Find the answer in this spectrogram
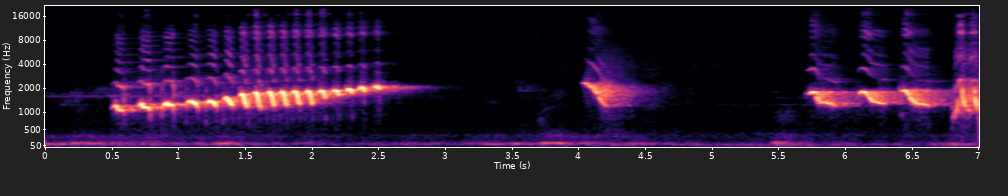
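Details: White-rumped shama pancingan played to stir stressed birds into song: a smooth accelerating trill climbing steadily in pitch, a pause, one buzzy downslur, then rapid repeated whistled notes cut short.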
